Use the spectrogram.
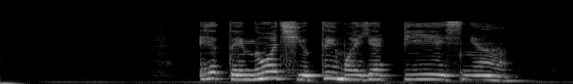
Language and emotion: Russian, positive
